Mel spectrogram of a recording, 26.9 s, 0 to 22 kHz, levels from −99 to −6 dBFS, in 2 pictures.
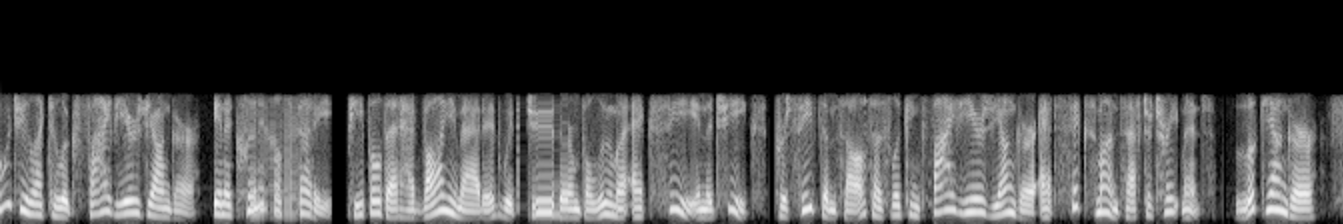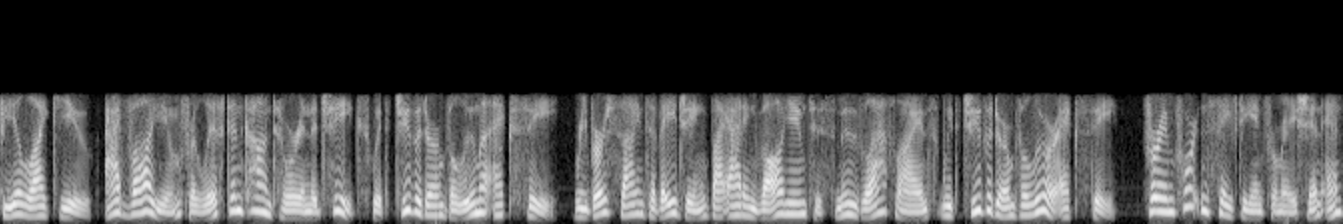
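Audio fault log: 2.51–3.01 s and 5.18–5.70 s: robotic sound from repeated short buffers. Both stretches take on a rigid, metallic 50 Hz buzz, just before "people that had volume" and just after "that had volume added". The likely cause is starved playback looping about 20 ms of audio, repeating roughly half while the rest is skipped.
17.79–17.82 s and 26.28–26.31 s: packet loss with pitch repetition. About 30 ms of audio is missing each time, the first just after "cheeks with". This fits a single lost packet. The receiver repeats the last pitch period to cover the gap, so each one sounds like a brief, slightly held buzzy note.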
